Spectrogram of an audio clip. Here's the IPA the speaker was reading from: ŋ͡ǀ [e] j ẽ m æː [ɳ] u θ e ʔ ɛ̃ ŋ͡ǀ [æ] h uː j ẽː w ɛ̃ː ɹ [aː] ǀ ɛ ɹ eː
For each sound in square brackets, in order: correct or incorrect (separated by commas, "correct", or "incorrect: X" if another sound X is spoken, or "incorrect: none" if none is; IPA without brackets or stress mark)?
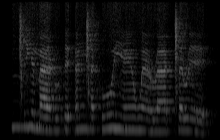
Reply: incorrect: i, correct, incorrect: ɛ, incorrect: æː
